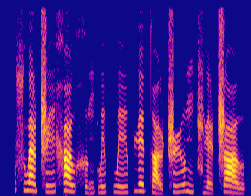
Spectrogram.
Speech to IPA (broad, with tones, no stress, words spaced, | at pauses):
swä˥˩ʈ͡ʂe˧˥ɪ̯xɑ˥˩ʊ̯ xɤ̰˨˩ŋt̪we˦ɪ̯pwe˧˥ɪ̯pɥɛ˥ t̪ɑ̰˨˩ʊ̯ʈ͡ʂɻ̩˧˥ɤ˥˩ŋ t͡ɕɥɛ̰˨˩ʈ͡ʂɑ˥˩ʊ̯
